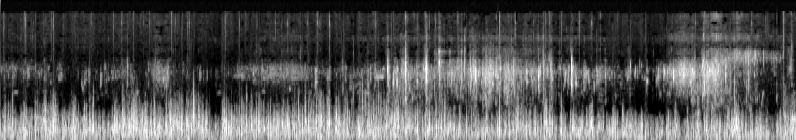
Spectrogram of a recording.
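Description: Water splashes and drips as a fishing net is hauled out of a lake.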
